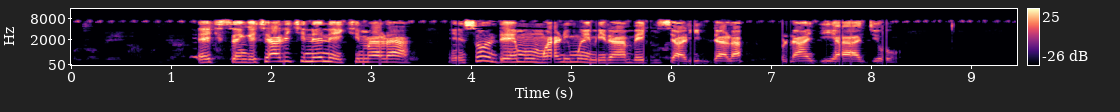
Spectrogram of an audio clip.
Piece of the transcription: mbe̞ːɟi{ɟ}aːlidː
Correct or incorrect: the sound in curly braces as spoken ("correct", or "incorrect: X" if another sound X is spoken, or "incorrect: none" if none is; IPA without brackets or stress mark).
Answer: incorrect: c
